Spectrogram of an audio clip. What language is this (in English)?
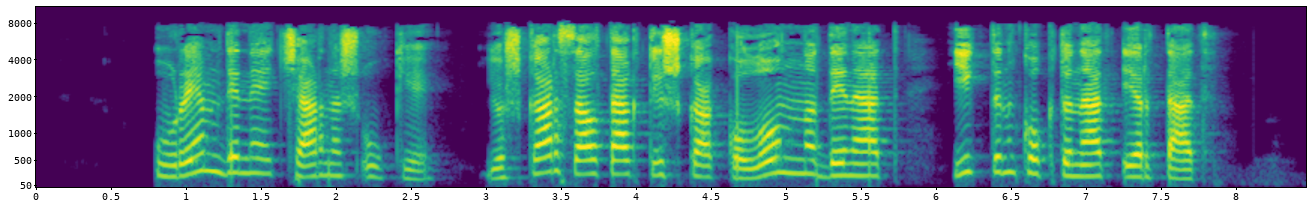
Mari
